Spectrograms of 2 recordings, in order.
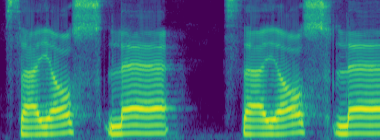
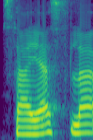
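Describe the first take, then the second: First: Slow সায়াসলা with a thick, rounded s; recited সায়াসলা, heavy s, long final vowel; heavy Sad, stretched. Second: Quick সায়াসলা with a light, thin s like sin; spoken, unstretched সায়াসলা with a plain s; wrong thin S. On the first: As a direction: thicken the second s of সায়াসলা and hold লা one beat. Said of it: "সৎকে মোটা করতে হবে". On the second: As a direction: say সায়াসলা with light s and open a vowels. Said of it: "সিনের উচ্চারণ হয়ে যাবে". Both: Shown as a demonstration.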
